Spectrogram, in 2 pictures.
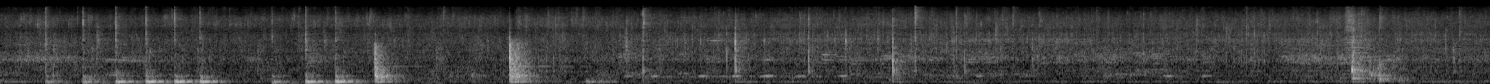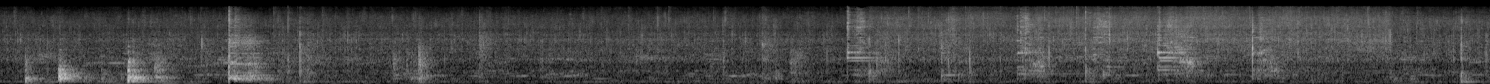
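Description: A stone pestle pounding on a stone grinding slab, a few strokes a second, for the first few seconds. Then chicken gizzards and liver sizzling as they fry in a wok, with a metal spoon scraping and stirring them; the sizzle grows louder about three quarters of the way through.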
